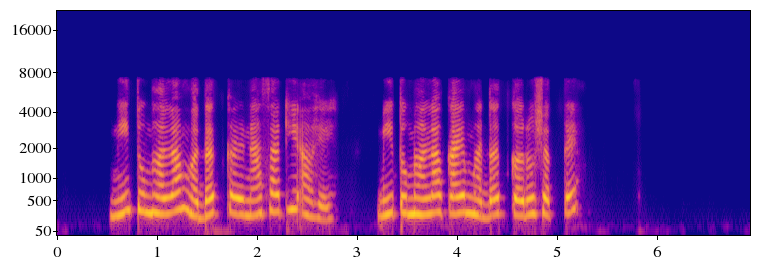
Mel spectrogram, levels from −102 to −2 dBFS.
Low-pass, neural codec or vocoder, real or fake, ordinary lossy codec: 7.2 kHz; codec, 16 kHz, 2 kbps, X-Codec, HuBERT features, trained on general audio; fake; none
